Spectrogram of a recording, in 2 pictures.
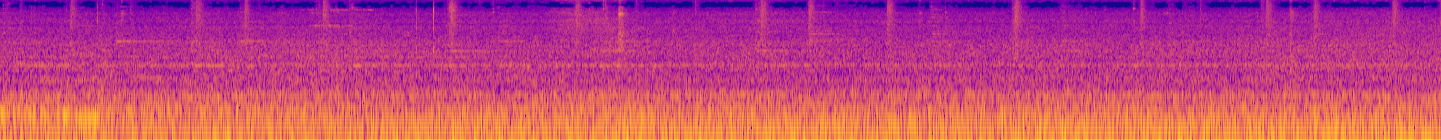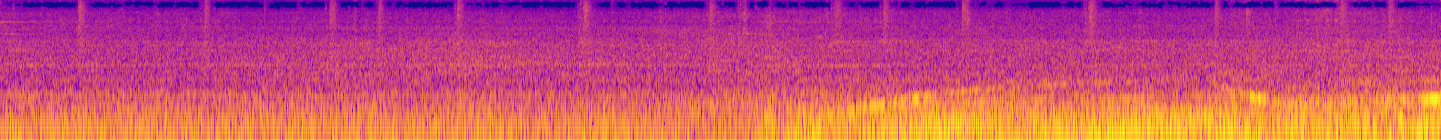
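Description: City bus engine idling with a steady hum, heard from inside the cabin. About three quarters of the way through the bus pulls away: the sound grows louder and a whine rises in pitch as it accelerates, dips once at a gear change and rises again.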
